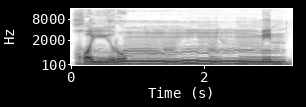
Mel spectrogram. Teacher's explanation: দুই পেশ রুম তানভীনের পরে মিম ইদগামে বা গুন্না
